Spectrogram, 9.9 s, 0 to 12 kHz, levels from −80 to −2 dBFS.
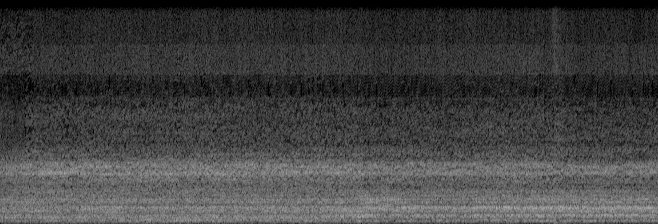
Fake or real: fake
